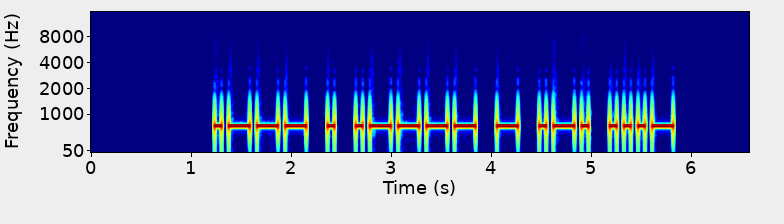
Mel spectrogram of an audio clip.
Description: Morse code, heard as a keyed tone, about 17 wpm, 700 Hz. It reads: JE1TRV
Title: Call Signs Repeated 2x - 17wpm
